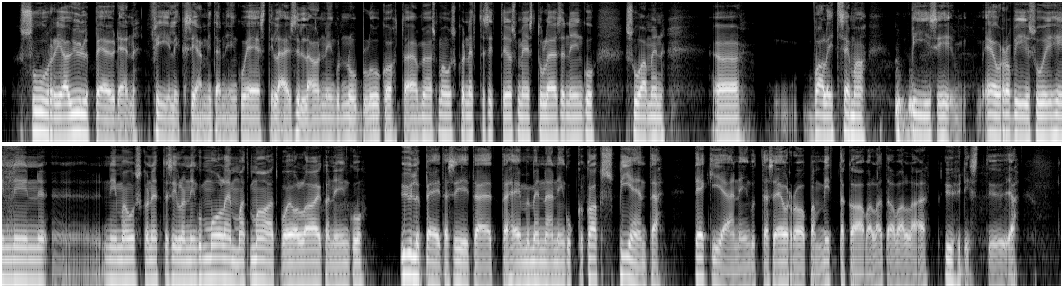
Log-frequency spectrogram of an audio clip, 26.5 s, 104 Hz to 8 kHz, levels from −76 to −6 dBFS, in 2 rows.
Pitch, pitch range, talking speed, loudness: 110 Hz, 100-115 Hz, 130 wpm, -18 LUFS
